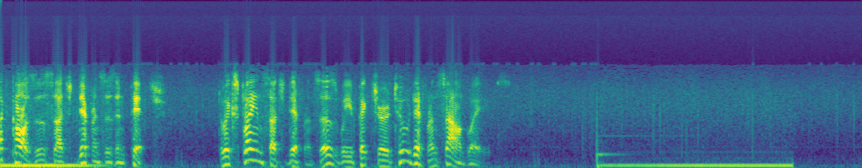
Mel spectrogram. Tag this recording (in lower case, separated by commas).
speech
